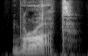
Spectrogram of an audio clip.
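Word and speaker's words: брат: How do you say brother? Brat. He says, rolling the R.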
